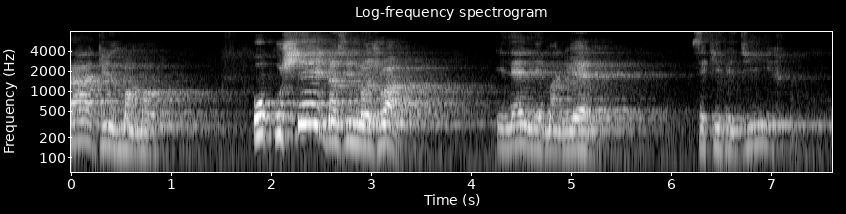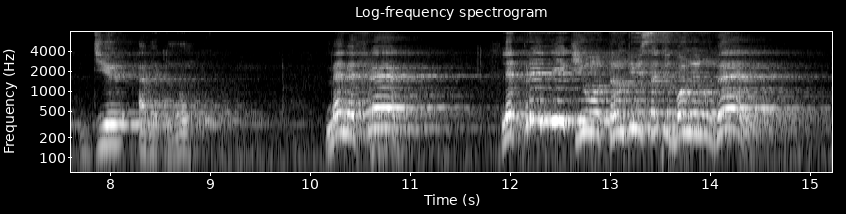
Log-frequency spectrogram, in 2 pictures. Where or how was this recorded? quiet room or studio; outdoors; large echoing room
large echoing room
